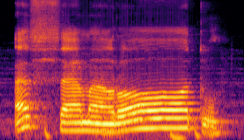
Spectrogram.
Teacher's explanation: Jadi lam ini tidak kita baca menjadi bacanya assamaratu. Assamaratu lamnya tidak kita baca karena tsa ini adalah huruf alif lam syamsiyah. Assamaratu lam ada pada tulisan tapi tidak ada [berdehem] pada bacaan.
